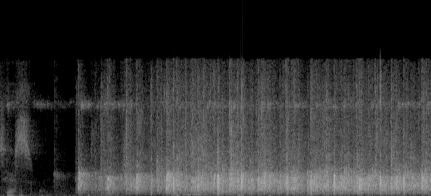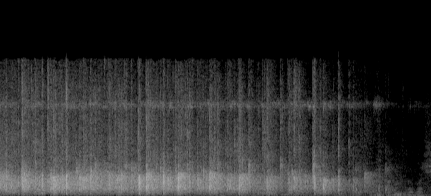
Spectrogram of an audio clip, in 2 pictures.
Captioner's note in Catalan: aplaudiments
